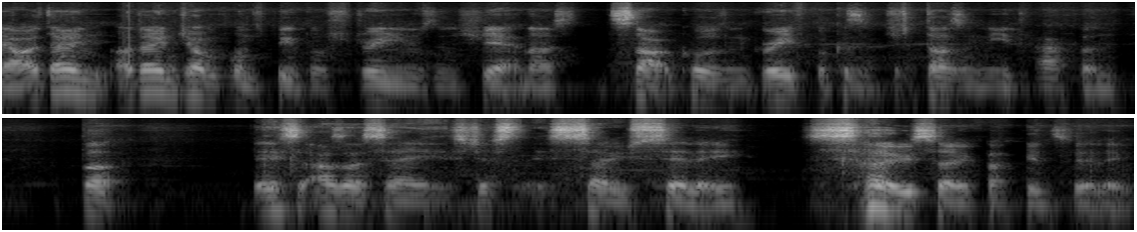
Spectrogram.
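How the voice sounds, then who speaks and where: A small gaming YouTuber, a young man, rants casually to the camera in a lowish, slightly mellow and husky voice. He swears a lot and rambles with plenty of fillers, and the recording quality is rough.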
